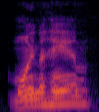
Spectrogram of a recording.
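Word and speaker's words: Moynahan: I think Bridget Moynihan, I think you say her name like that.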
